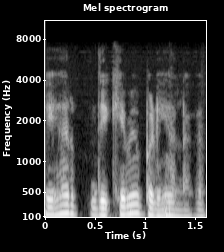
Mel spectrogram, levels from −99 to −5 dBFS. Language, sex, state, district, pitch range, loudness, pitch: Surgujia, male, Chhattisgarh, Sarguja, 110-140 Hz, -18 LUFS, 120 Hz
